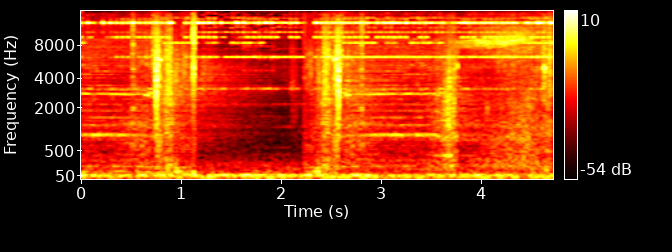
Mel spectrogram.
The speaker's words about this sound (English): Shall we go to the cockpit? That's as good a plan as any. It's the room next to this one, so I just open this door.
